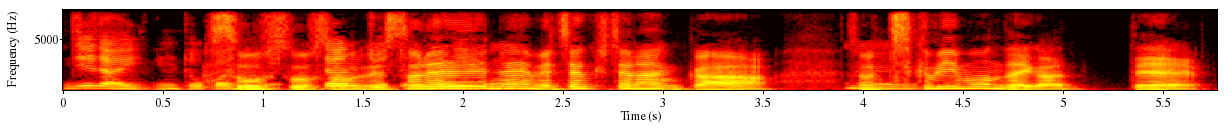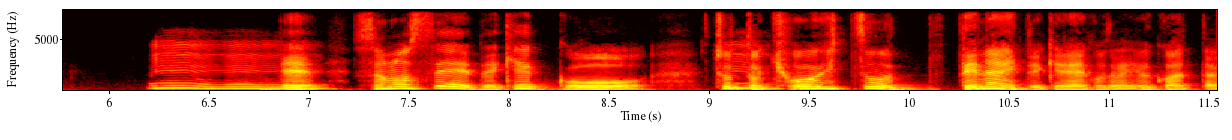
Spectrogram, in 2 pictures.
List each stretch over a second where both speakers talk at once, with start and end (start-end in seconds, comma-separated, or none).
0.7-2.4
